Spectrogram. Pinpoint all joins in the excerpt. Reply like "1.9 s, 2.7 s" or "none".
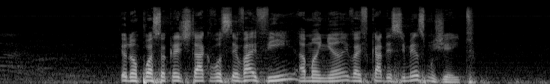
none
